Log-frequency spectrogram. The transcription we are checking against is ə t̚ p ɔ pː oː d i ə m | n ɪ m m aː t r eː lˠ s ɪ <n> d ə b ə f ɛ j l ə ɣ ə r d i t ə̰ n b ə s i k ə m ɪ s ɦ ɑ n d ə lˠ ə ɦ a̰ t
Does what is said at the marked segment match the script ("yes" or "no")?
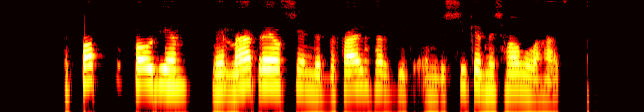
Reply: yes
